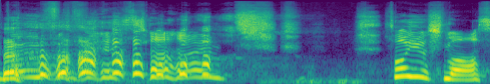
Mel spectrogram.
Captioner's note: laughing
